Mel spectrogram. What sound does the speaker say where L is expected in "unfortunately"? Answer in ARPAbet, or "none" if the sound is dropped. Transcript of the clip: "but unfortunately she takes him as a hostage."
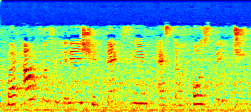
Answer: none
